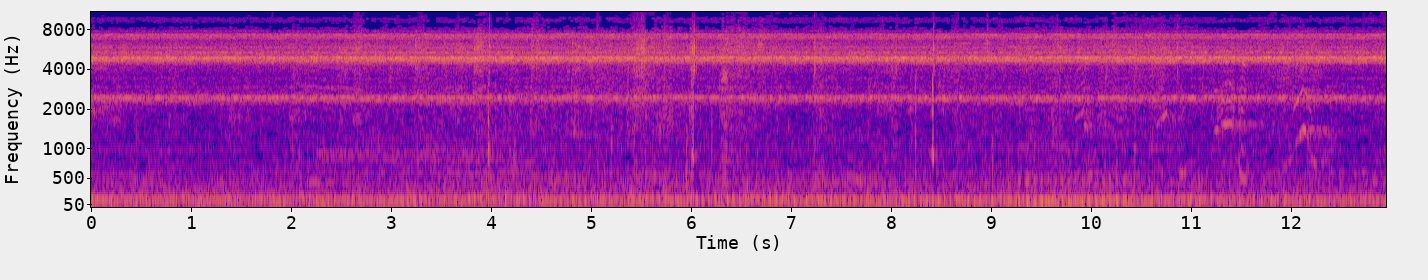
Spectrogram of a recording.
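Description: Insects droning steadily in high, unbroken tones over a low background rumble, with a few sharp clicks and some faint short chirps near the end.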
